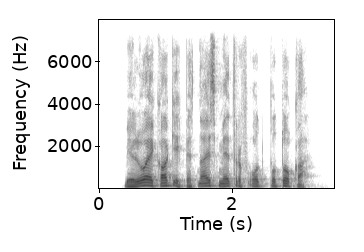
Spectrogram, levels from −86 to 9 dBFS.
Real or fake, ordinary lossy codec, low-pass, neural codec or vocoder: fake; none; 7.2 kHz; codec, 16 kHz, 16 kbps, FunCodec, trained on LibriTTS, 50 frames a second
